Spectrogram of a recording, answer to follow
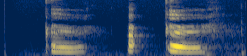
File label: Voiceless retroflex implosive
